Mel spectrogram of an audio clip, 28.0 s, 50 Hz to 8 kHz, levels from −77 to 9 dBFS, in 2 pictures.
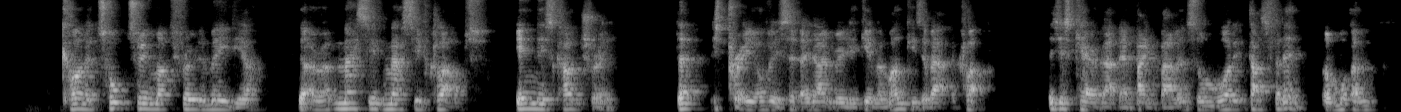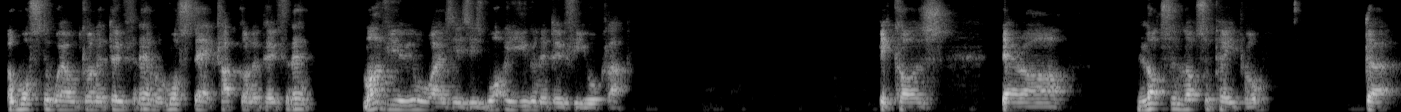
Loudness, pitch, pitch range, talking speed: -21 LUFS, 130 Hz, 110-140 Hz, 180 wpm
